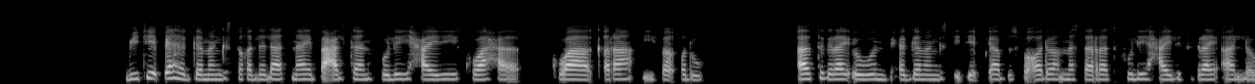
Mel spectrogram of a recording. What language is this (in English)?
Tigrinya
